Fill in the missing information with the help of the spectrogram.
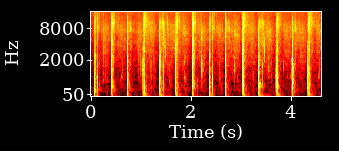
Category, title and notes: Sound effects > Human sounds and actions
FPS Footsteps Loop
Shoes on stone floor walk sound loop. Edited in Audacity.
animation, boot, boots, concrete, feet, field-recording, first-person, foot, footstep, footsteps, footsteps-loop, game, game-footsteps, gaming, hard, hiking, loop, rock, run, shoe, shoes, sound-loop, sprint, sprinting, step, steps, stone, surface, walk, walking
